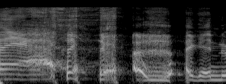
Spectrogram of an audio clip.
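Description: The backing music cuts off, leaving a man's unaccompanied voice coughing and clearing his throat without words.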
